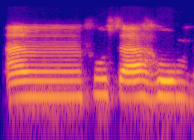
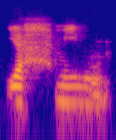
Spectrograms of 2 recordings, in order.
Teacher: Hum. Ha dan mim. Ha di tenggorokan, mim di bibir. Wah, jauh sekali ya. Ujung ke ujung. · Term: mutabaidan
